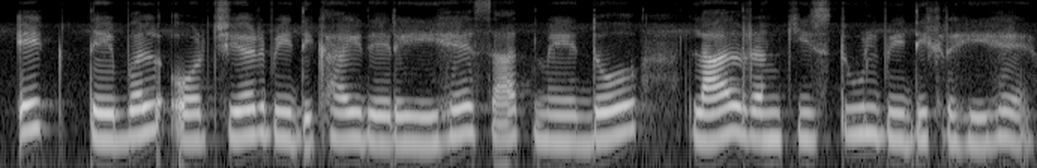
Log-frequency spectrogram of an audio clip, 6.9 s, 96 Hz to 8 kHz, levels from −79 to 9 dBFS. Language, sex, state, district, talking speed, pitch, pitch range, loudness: Hindi, female, Arunachal Pradesh, Lower Dibang Valley, 175 wpm, 210 Hz, 200-230 Hz, -18 LUFS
